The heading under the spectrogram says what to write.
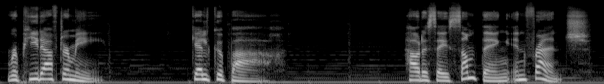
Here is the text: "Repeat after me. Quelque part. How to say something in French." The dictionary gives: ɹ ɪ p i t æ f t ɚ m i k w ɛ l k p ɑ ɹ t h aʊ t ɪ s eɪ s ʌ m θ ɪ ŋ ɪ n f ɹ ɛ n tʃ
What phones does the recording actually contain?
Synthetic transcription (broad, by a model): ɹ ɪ p i t æ f t ɚ m i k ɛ l k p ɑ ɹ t h aʊ t ɪ s eɪ s ʌ m θ ɪ ŋ ɪ n f ɹ ɛ n tʃ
